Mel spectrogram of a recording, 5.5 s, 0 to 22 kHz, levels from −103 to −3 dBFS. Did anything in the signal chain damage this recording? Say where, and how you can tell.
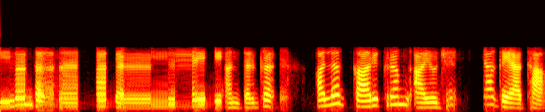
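Yes. At the codec stage, G.729 coding at 8 kbit/s confines the audio to roughly 200 Hz to 3.5 kHz and rebuilds it from pulses, giving plainly audible rough, synthetic speech throughout.

In the driver or buffer stage, from 0.02 to 2.23 s a rigid 66.7 Hz buzz sits on the speech. Most of the audio there is repeated, which points to short buffers of about 15 ms being likely replayed in place of late audio: robotic sound from repeated short buffers.

On the network, VoIP packet loss concealed by the speech codec occurs at 0.40 to 0.56 s, 2.69 to 2.97 s just before "अलग कार्यक्रम", and 4.47 to 4.94 s just after "अलग कार्यक्रम". The decoder extrapolates buzzy, fading tones across losses totalling about 80, 180 and 240 ms, the last two scattered over about 360 ms each, and the longest of these holes lasts 140 ms.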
